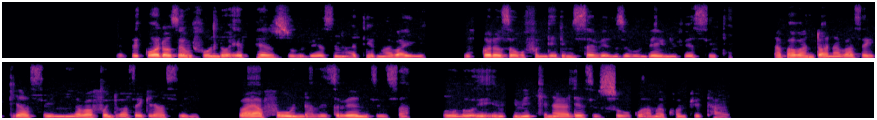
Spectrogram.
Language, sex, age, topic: North Ndebele, female, 50+, education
